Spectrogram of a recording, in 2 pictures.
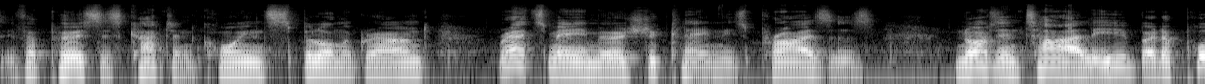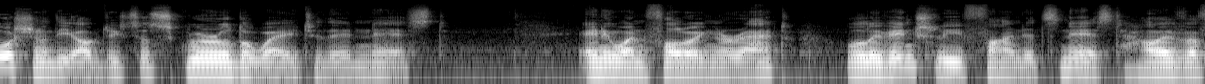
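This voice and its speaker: A man reading a monster guide for a role-playing game as steady, informative narration. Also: mid-range voice, creaky. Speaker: game designer presenting a monster supplement. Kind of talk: read-aloud explanatory narration.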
